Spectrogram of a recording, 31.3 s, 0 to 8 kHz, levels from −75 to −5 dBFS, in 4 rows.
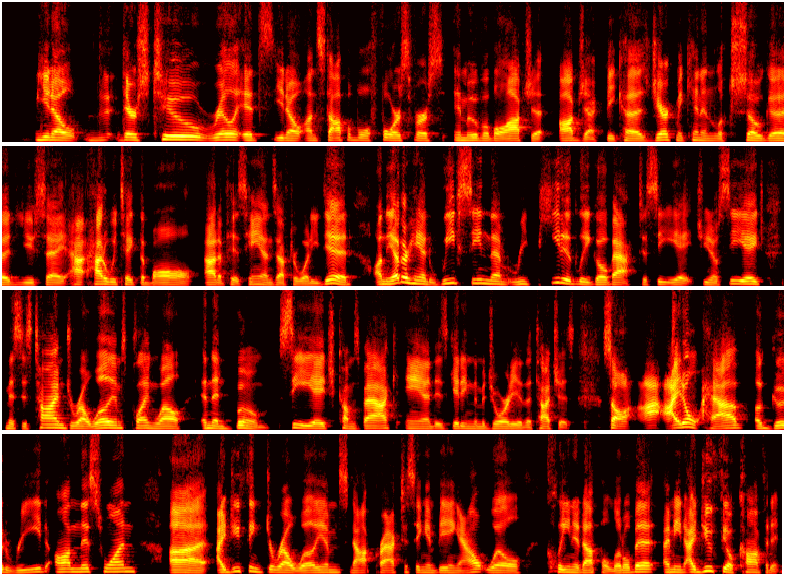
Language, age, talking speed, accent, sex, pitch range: English, 30-49, 205 wpm, American, male, 120-150 Hz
